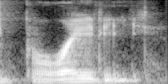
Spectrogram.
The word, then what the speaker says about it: Brady: My name is Brady, not Brody.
